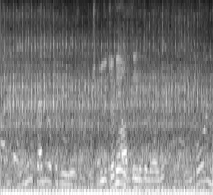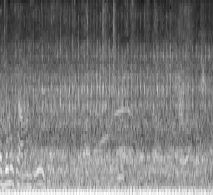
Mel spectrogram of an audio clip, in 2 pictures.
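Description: People's voices talking, overlapping and not picked out clearly, over a steady low hum.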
